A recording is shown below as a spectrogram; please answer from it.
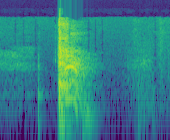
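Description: A person clearing their throat once, short and loud, a little under a second in.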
